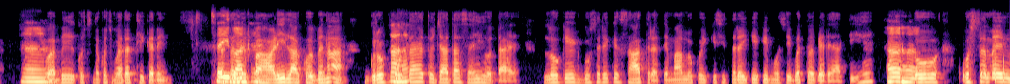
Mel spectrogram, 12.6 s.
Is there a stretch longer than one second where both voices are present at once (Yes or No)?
No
